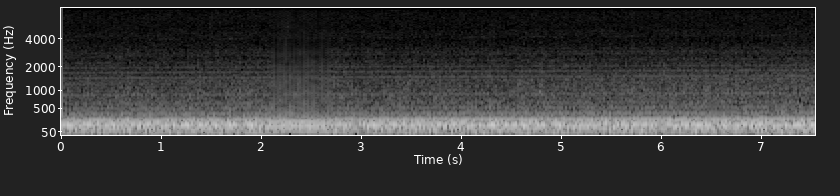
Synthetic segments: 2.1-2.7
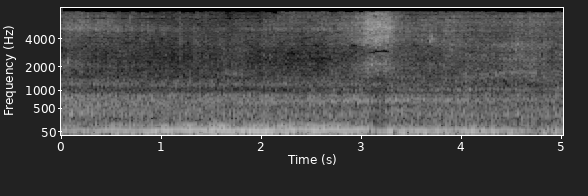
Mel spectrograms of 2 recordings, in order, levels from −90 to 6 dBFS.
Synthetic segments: 0.0-5.0

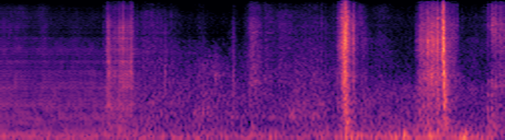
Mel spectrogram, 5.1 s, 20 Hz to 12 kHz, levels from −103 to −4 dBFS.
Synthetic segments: 0.0-1.4

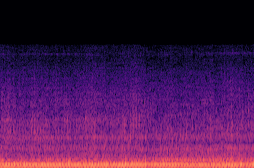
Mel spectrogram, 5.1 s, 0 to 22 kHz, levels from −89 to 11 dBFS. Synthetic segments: none

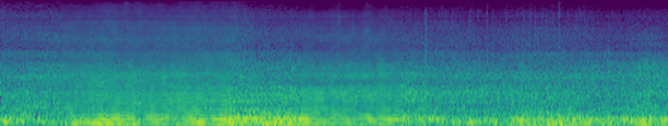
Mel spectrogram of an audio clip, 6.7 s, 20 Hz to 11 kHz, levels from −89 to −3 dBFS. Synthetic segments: 0.6-2.3; 3.0-4.0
